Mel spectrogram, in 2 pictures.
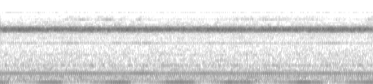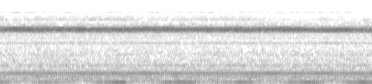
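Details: Nighttime crickets, presented as a relaxation ambience: a steady, unbroken high trill runs through the clip, mixed with a refrigerator's low, softly pulsing hum and a faint midrange drone.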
